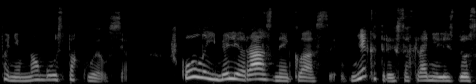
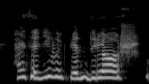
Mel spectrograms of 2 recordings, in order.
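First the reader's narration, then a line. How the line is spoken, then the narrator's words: Squealing cat. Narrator (Russian): взвизгнул кот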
